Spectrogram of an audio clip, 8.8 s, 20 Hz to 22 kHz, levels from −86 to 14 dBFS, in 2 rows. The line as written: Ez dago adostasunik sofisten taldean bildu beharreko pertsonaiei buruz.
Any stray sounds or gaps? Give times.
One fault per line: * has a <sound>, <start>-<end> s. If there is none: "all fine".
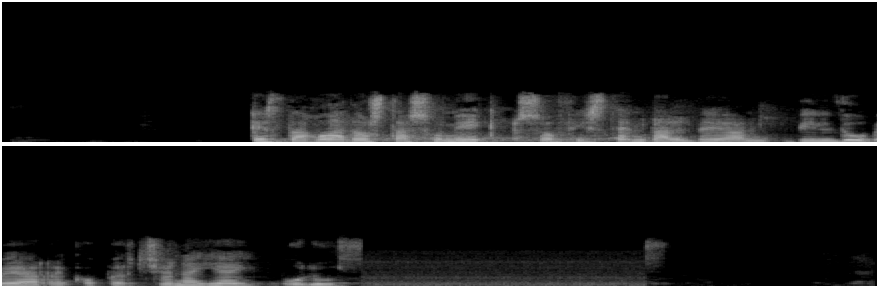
all fine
